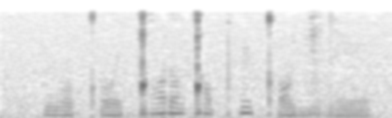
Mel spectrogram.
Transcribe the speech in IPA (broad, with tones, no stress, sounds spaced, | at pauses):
w o˨ kʼ o˨ ɪ̯ ɡ͡ǃ ɔ˦ ɾ o˦ ŋ͡ǃ ɔ˦ pʰ ʉ˦ kʼ ɔ˨ ɟ ɔ˨ d e˨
